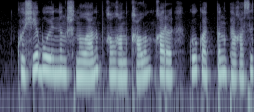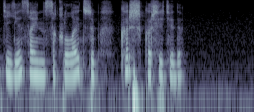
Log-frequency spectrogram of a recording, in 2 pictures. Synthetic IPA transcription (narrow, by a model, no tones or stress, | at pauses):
kʲʰɵʃe̞bo̞jənːəɴʃənəlˠɑnəpqʰɑlˠʁɑɴqʰɑlˠəɴqʰɑɾəkʰɵkɑt̪ːəɴt̪ʰɑʁɑsət̪ʰeɡʲe̞nsɑjənəsəqʰəɾlˠɑjt̪ʰʏ̥sɪpkʲʰɪɾʃkʲʰɪɾʃe̞t̪e̞d̪ɪ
